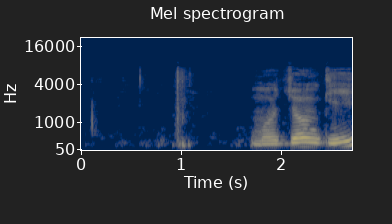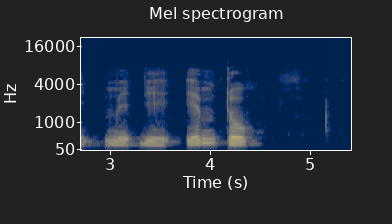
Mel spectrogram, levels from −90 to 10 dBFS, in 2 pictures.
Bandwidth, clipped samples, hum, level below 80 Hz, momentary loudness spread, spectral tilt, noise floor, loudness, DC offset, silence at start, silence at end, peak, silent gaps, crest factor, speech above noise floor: 7.6 kHz; under 0.1%; none; -80 dBFS; 21 LU; -6 dB/octave; -72 dBFS; -29 LUFS; under 0.1%; 0.95 s; 0.95 s; -12 dBFS; none; 18 dB; 44 dB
